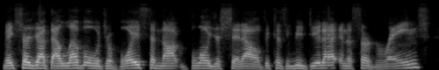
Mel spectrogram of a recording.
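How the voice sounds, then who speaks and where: Deep raspy-voiced man, laid-back. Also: steady tone, normal speed, darkish tone, lo-fi sound. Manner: laid-back, laughs often, fillers like "you know what I mean". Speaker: guest rapper. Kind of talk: casual interview chat.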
